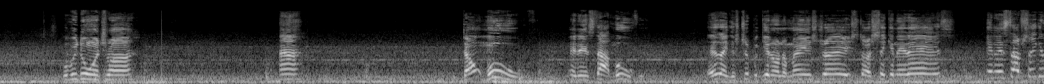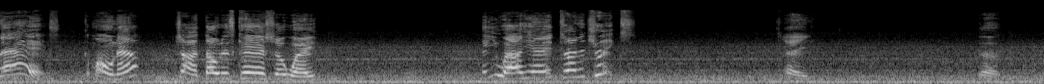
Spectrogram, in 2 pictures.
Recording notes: while driving through the city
